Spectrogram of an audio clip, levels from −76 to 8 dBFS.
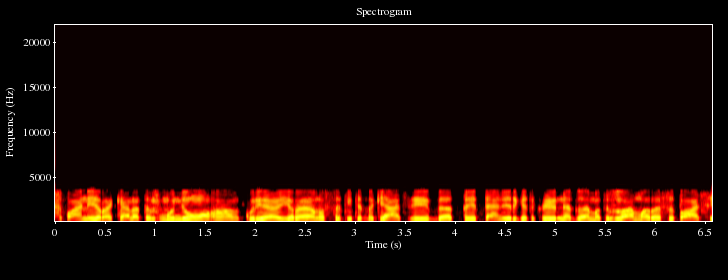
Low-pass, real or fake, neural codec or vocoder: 3.6 kHz; fake; codec, 16 kHz, 4 kbps, X-Codec, HuBERT features, trained on balanced general audio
